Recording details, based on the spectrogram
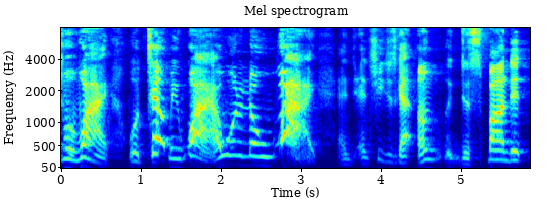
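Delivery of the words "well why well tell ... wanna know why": high, loud mock sobbing shout; woman pleading with her departing man, hammed-up crying shout; crying demand. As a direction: wail the question like a despairing woman.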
